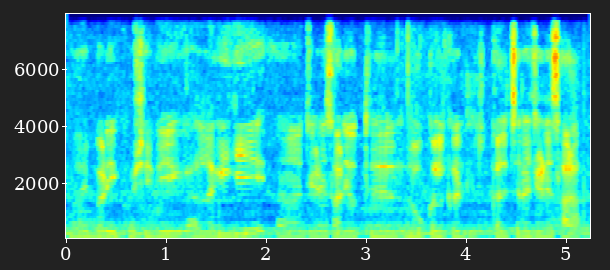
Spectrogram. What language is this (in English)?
Dogri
